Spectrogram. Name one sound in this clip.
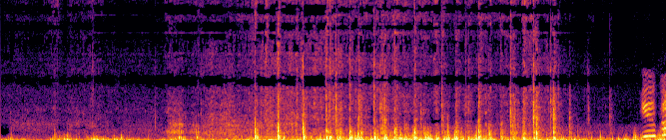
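A plastic sled scrapes and bumps along the ground.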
